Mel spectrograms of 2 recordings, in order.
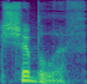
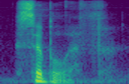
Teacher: the Gileadites pronounced it with a sh sound, like shibboleth, and the Ephraimites pronounced it with a s, sibboleth. The Ephraimites were apparently unable to say sh because of their dialect.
